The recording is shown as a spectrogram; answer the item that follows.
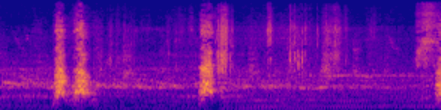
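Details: German Shepherd dogs barking: four loud, harsh barks, a close pair near the start, one in the middle and one at the end, over a steady low background hum.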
